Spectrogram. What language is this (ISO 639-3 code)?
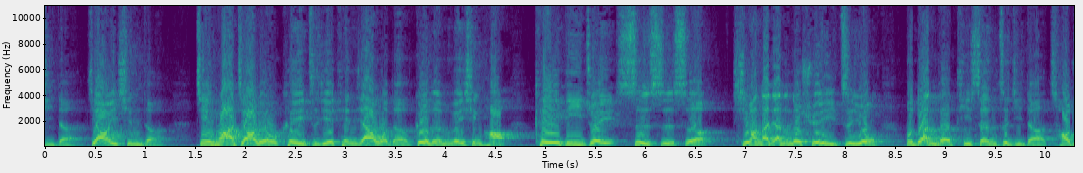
zho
